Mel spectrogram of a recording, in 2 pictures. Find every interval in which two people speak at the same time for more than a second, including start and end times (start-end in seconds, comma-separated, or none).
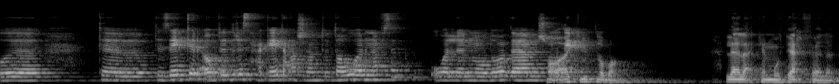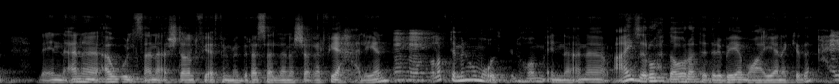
none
